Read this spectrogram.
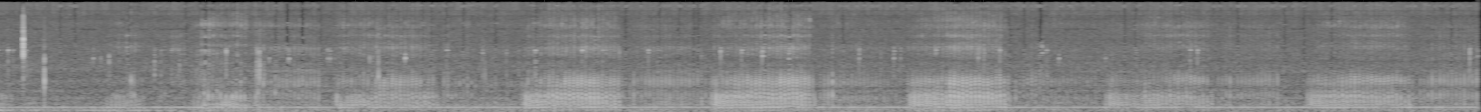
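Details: Amy, a pet cat, purring and snoring while asleep: loud rumbling bursts of about one second alternating with quieter breaths, roughly every two seconds, with occasional sharp clicks.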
